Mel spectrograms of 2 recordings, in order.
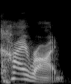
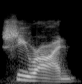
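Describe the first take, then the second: First: The name begins with a hard 'k' sound. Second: The name begins with a soft 'sh' sound. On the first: It names the minor planet. "as if the C CH was a K" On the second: It names the car. "Chiron is a correct pronunciation for the Bugatti Chiron"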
